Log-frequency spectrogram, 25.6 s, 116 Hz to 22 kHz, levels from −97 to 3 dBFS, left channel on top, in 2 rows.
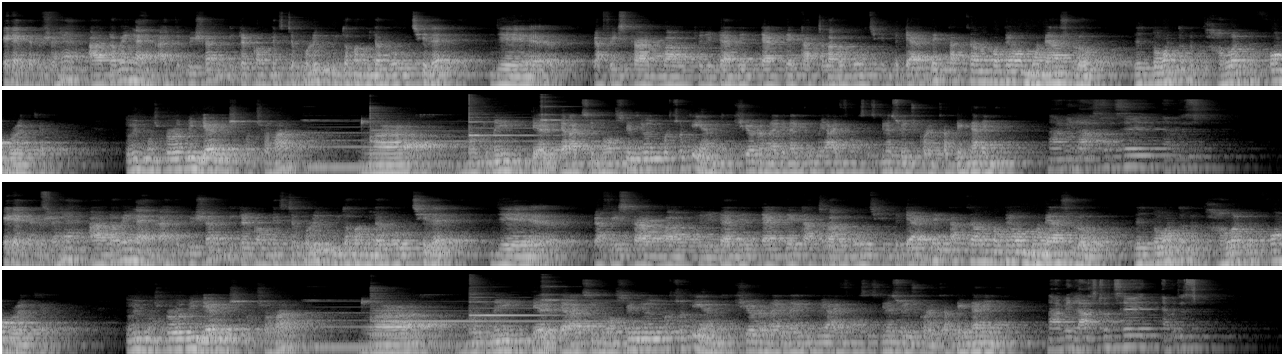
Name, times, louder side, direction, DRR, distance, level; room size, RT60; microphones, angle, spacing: voice 1, 0.0-4.4 4.9-5.6 5.9-10.9 11.3-12.4 12.7-13.3 14.0-15.1 15.4-15.7 16.3-22.8, equal, 35° left, 0 dB, 0.7 m, -30 dB
sound 1, 15.8-20.2, right 1 dB, 85° left, 0.7 m, -39 dB
voice 2, 23.2-24.7, right 3 dB, 55° right, 4 dB, 0.4 m, -38 dB
5.0 x 2.1 x 4.5 m, 1.3 s
head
